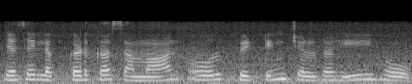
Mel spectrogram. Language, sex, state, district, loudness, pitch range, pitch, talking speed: Hindi, female, Punjab, Fazilka, -15 LUFS, 190-225 Hz, 205 Hz, 130 wpm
